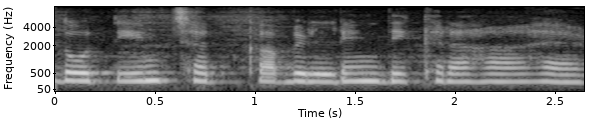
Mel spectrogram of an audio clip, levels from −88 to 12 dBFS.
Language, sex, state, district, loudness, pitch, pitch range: Hindi, male, Chhattisgarh, Raipur, -16 LUFS, 250 Hz, 240-255 Hz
